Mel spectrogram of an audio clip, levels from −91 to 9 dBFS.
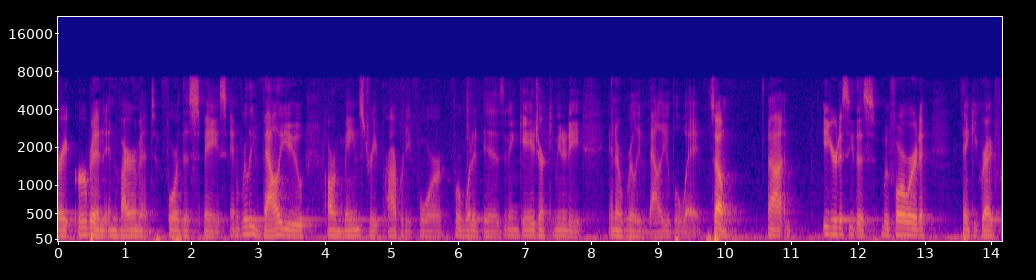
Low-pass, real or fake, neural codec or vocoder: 7.2 kHz; real; none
